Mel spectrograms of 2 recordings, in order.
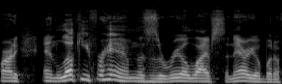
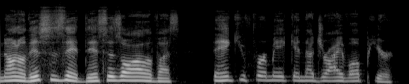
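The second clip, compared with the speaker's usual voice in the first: thick, put-on northwoods Wisconsin accent; 3 semitones higher, 4 dB louder than usual. Speaker imitates the hosts of a county party meeting greeting visitors, Wisconsin accent. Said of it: "they got that Wisconsin accent".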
